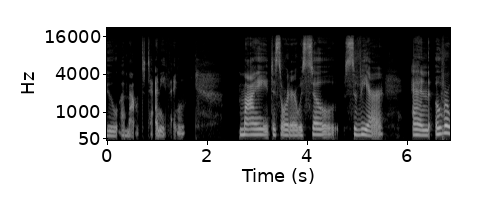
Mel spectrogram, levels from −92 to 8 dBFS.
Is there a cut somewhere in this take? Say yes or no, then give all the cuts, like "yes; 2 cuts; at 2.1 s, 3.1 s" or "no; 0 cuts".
no; 0 cuts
